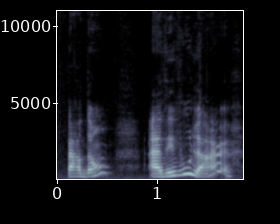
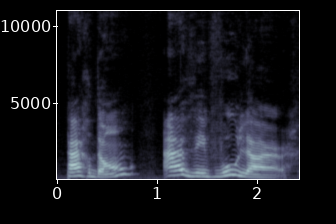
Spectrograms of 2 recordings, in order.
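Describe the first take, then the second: First: It is said quickly and casually. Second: It is said slowly and carefully.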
